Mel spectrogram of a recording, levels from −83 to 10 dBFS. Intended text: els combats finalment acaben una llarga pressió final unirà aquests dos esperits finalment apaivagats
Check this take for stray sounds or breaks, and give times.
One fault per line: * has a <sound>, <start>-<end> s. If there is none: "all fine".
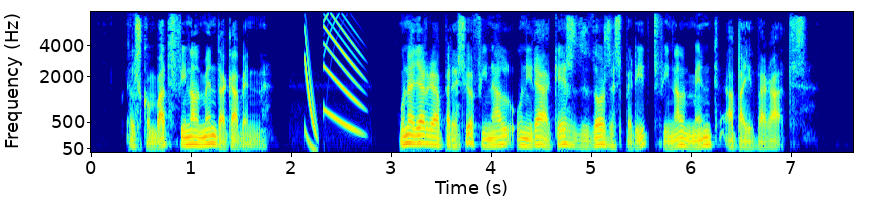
* has a chirp, 2.1-2.8 s
* has a dropout, 5.6-5.6 s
